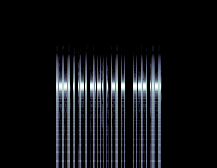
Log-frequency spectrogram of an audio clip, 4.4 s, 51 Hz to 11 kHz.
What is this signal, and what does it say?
Morse code, heard as a keyed tone, about 50 wpm, 700 Hz. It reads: PERCENT OF
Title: Sets of 2 Words 50wpm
